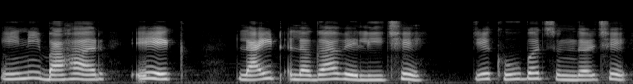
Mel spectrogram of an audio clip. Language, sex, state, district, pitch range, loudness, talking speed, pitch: Gujarati, female, Gujarat, Valsad, 220-250 Hz, -16 LUFS, 105 wpm, 235 Hz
